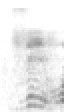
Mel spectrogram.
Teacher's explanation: Qual foi a sílaba tônica? O Vi. Então, o Vi foi a penúltima.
